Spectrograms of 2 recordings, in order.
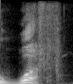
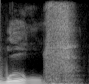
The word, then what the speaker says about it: Wolf: Okay, I can appreciate that where you're from, many parts of America pronounce wolf as woof. But this man is not a dog, despite his grizzle-bearded appearance. No, he is a man, and his name is Wolf.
